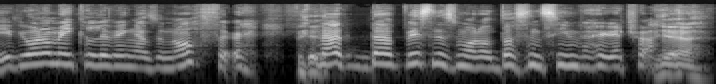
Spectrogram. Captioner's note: chuckles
